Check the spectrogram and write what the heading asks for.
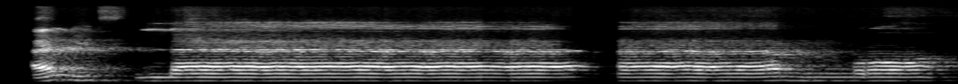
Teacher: Dia terkadang ada yang dibaca dengan panjang 6 harokat ya. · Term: Fawatihus Suwar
